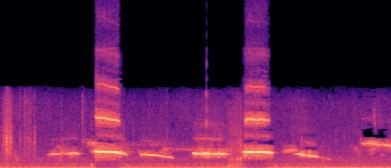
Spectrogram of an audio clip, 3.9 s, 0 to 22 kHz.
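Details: A Black-crowned Tchagra gives clear whistled notes near mid-high pitch, some level and some sliding downward, in loose bursts, on a morning safari drive at Djuma Game Reserve on 30 September 2015. Other birds call and a steady low hum runs behind.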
